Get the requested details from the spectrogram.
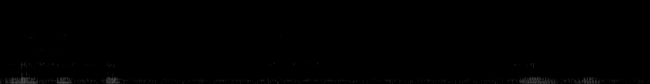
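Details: Soft snoring during sleep: low, fluttering snore bursts at the start and end, with a high, steady room hum between them.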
